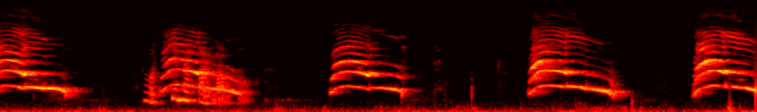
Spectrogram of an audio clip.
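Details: Moka, a spayed female stray from a countryside yard, wails for her separated friend while wanting outside. Four loud, drawn-out meows, each rising then sliding down, come roughly every two seconds.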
